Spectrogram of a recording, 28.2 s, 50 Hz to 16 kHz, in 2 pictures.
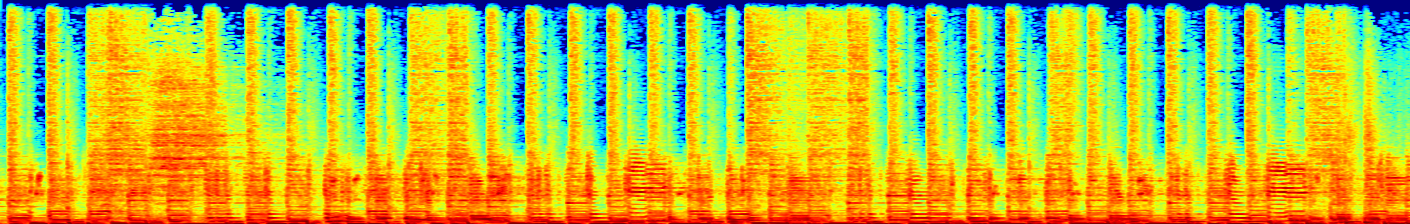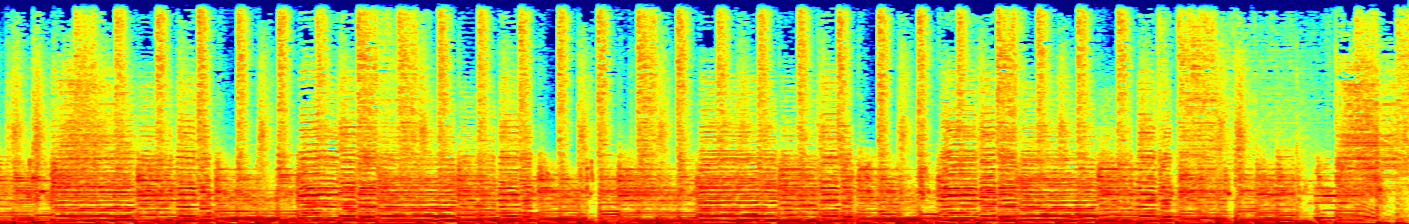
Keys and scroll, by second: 0.0-26.9 typing, 6.2 Return, 25.8 ctrl+'.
